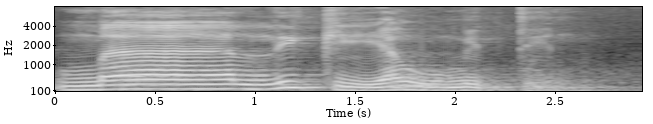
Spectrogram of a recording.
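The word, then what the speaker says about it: مَالِكِ يَوْمِ الدِّينِ: Imam Addhaq meriwayatkan dari Abdullah Ibnu Abbas cara bacanya maiki yaumiddin mimnya dibaca panjang.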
